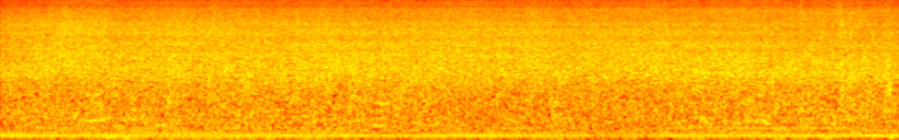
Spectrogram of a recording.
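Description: Motorboat engine running at a steady pitch, with rushing river water all around.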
